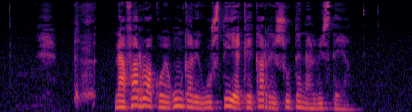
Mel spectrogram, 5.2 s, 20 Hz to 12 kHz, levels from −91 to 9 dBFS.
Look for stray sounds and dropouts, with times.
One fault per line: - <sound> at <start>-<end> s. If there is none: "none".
- throat clearing at 0.9-1.2 s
